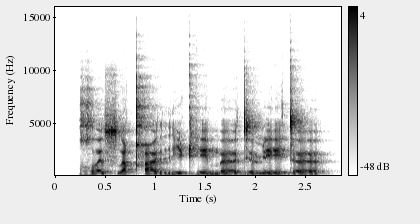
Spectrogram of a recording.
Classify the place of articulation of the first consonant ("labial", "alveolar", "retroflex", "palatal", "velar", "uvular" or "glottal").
uvular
